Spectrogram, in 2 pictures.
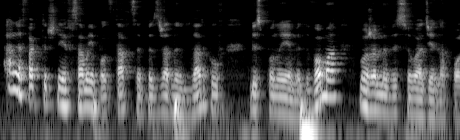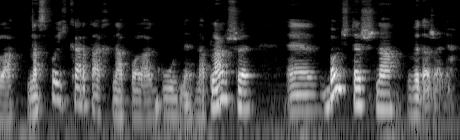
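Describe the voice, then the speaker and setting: Low-pitched man, explaining at length. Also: big pitch swings, normal speed, a little mellow. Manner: explanatory, wordy, long sentences. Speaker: podcast host. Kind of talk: conversational board game review.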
